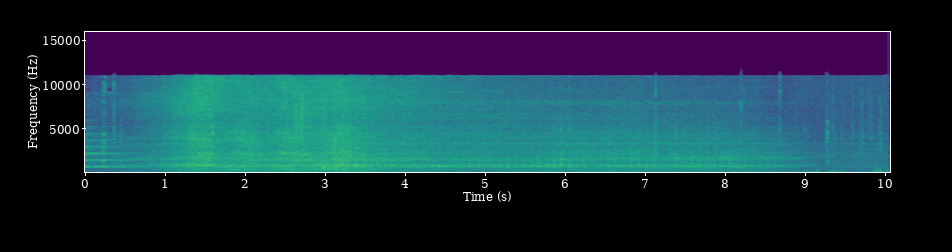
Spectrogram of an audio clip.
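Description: Koleje Śląskie electric multiple unit (21WEa) running past on the rails: wheel and rail noise swells over the first few seconds as it passes. About halfway through a steady high whine joins in, and the sound fades out near the end as the train moves away.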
